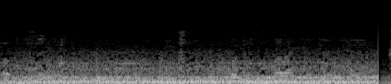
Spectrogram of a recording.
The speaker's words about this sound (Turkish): hız göstergesi saatte 147 kilometreye kadar çıksa da görüntünün çekildiği araç hafriyat kamyonun hızına yetişemedi.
